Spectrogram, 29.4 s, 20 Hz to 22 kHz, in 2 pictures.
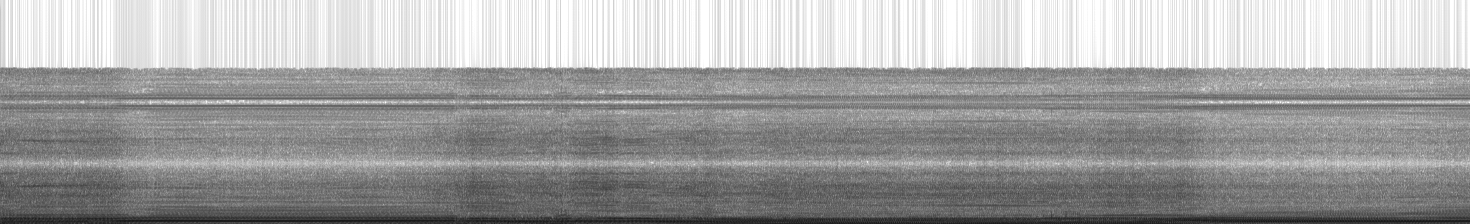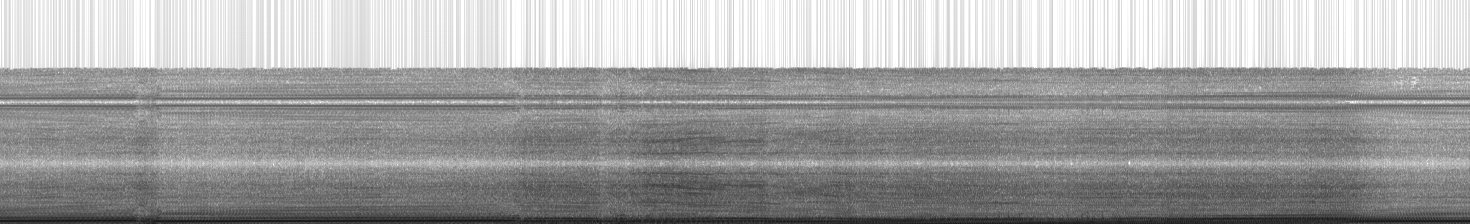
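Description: Ducati 916 race bike's V-twin engine at speed, heard onboard: the note climbs under acceleration and falls away as it slows for corners, with brief breaks at each gear change. Wind rushes over the microphone throughout.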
